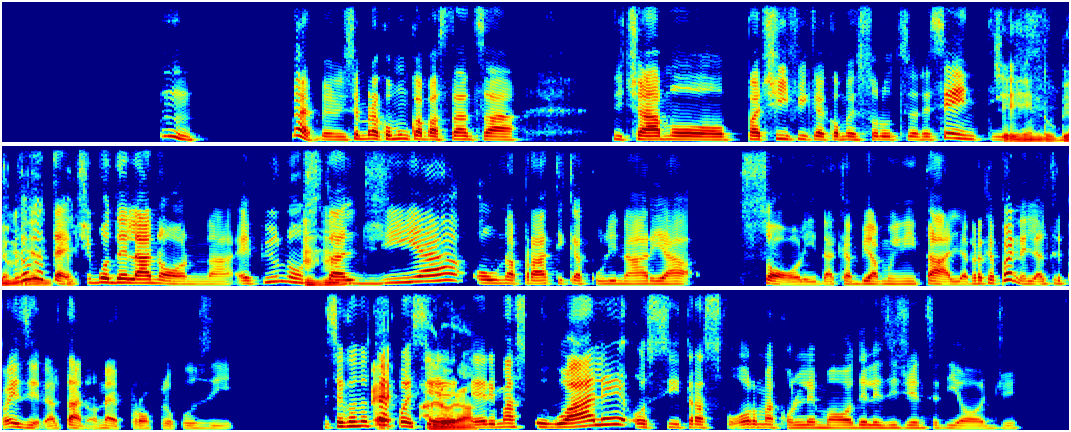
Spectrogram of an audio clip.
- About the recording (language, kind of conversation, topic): Italian, podcast, Cosa significa per te il cibo della nonna?
- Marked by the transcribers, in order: none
